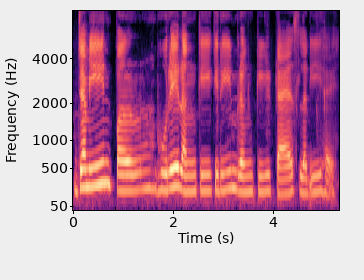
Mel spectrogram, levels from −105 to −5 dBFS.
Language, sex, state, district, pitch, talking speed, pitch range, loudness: Hindi, male, Uttar Pradesh, Lucknow, 205 Hz, 125 wpm, 195-230 Hz, -18 LUFS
